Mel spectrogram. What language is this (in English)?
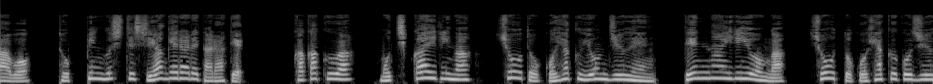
Japanese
